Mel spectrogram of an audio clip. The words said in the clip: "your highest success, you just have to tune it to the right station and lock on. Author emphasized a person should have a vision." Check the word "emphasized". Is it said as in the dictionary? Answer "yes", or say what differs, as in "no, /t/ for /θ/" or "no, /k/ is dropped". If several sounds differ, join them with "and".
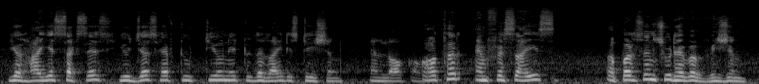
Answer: no, /d/ is dropped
